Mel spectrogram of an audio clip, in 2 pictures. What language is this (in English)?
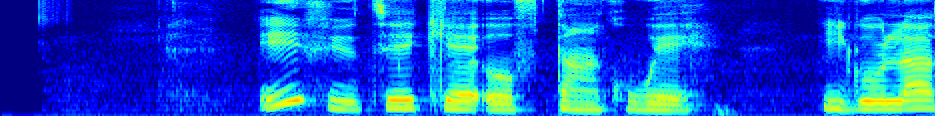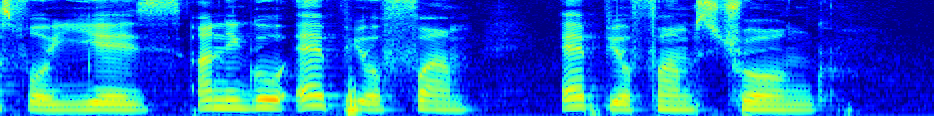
Nigerian Pidgin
